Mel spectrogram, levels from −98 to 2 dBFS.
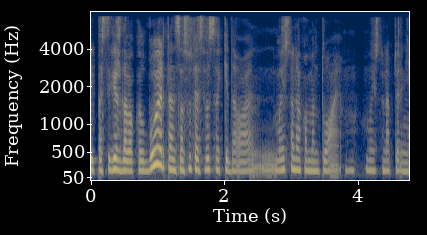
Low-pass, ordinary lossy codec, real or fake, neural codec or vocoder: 7.2 kHz; AAC, 32 kbps; real; none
